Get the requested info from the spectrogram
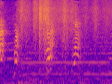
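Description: A child's voice giving short, high calls that rise and fall, about two a second, over background music with long held notes. The calls stop just past halfway, leaving only the music.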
